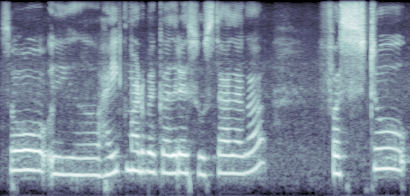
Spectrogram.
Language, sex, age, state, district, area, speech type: Kannada, female, 45-60, Karnataka, Chikkaballapur, rural, spontaneous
